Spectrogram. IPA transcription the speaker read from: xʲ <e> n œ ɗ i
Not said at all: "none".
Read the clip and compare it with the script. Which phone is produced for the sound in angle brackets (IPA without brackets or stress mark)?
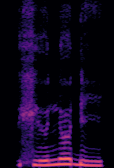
ø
